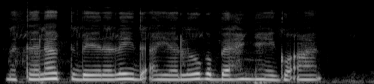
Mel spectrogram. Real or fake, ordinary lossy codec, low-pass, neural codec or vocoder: real; none; 19.8 kHz; none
